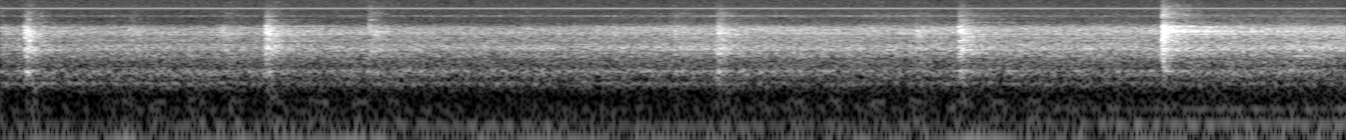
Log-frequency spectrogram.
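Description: Passenger train coaches rolling slowly past: a steady low rumble of the wheels, with a sharp click about once a second as they pass over the rail joints.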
